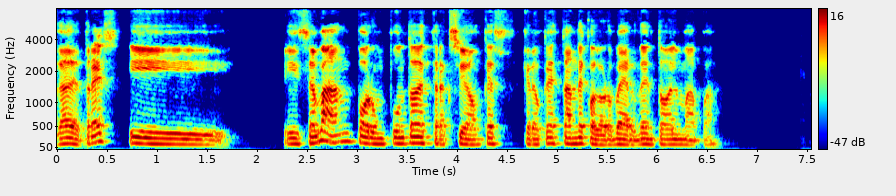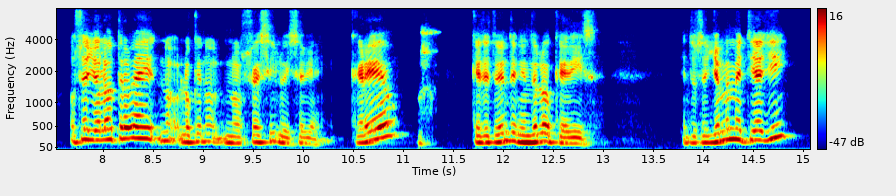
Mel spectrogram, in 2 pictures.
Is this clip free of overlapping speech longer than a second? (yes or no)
yes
